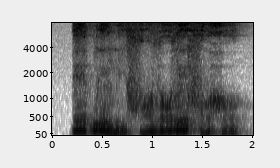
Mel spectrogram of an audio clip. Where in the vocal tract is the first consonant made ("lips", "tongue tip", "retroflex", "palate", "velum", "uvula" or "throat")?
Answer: lips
